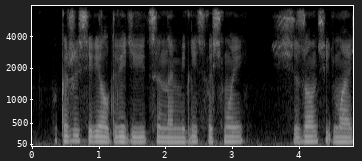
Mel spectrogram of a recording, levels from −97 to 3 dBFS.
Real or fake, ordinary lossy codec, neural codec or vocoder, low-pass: real; Opus, 24 kbps; none; 7.2 kHz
